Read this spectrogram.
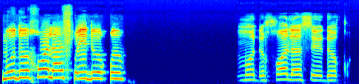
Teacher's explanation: جو قوف ہے نا اس کی آواز تھوڑی سی باؤنس ہوگی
